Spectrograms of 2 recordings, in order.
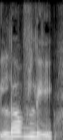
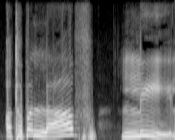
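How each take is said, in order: First: Said in the usual way. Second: লাভ লি split slow, লাভ stressed, লি light; stress on LOVE. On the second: Shown as a demonstration. (লাভ জোরে, লি হালকা করে) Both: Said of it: "লাভ হচ্ছে জোরযুক্ত".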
